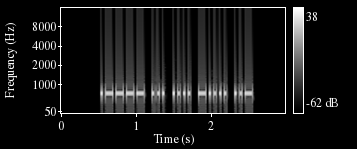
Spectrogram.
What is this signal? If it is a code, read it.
Morse code, heard as a keyed tone, about 36 wpm, 700 Hz. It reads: 1SH6U
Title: Five Challenging Letter-Number Combinations 35wpm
